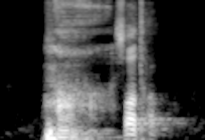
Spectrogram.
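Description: A man's breathy vocal sounds into a close microphone: a sudden sigh-like exhale about half a second in, then a short voiced syllable that trails off.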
